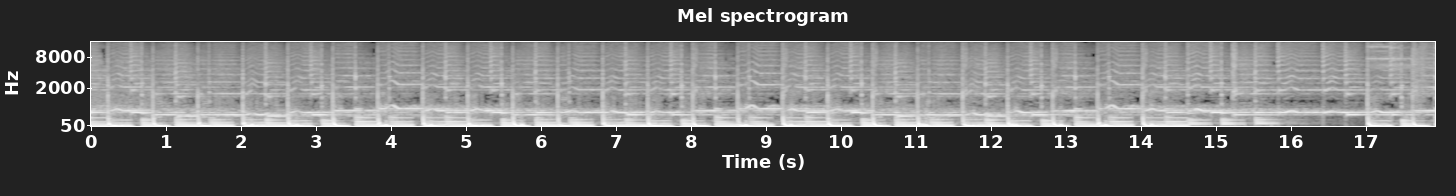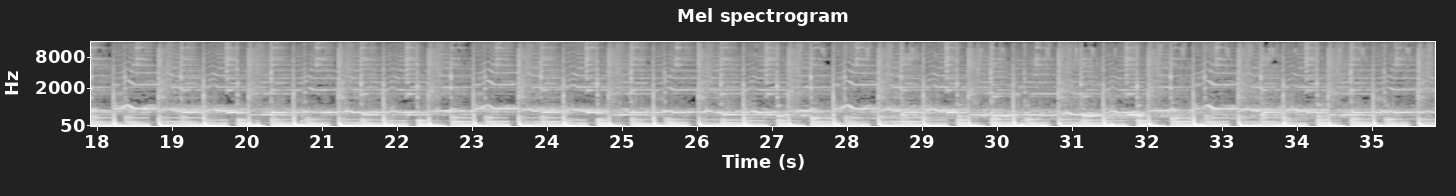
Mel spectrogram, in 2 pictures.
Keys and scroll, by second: 19.6 ctrl+-, 21.2 ctrl+0, 22.5 ctrl+=, 28.0 ctrl+=.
